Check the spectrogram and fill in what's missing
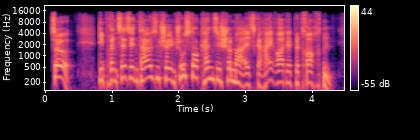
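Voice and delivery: high, cocky braggart voice; boastful prince. A narrator's reading. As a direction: show off like a smug prince. Boastful prince Humphrey speaks. (großspuriger Prinz)

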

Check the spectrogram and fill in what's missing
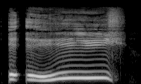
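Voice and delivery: put-on high stammered boy's outcry; indignant. A narrator's reading. Anton denies playing with matches, indignant. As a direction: stammer it high in hurt innocence. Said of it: "rief Anton empört".

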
